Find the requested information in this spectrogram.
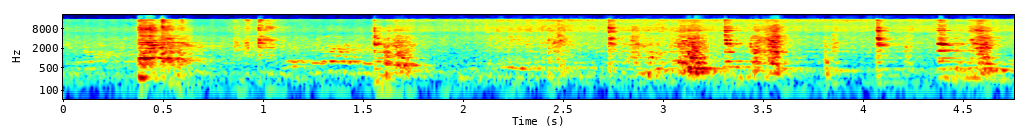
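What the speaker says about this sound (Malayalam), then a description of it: "നന്നായിട്ട് വഴറ്റിയെടുക്കണം കേട്ടോ" Tomatoes sautéing in a pan for biryani give a continuous sizzle, broken by repeated scraping strokes of a spoon stirring against the pan, close and fairly loud.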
